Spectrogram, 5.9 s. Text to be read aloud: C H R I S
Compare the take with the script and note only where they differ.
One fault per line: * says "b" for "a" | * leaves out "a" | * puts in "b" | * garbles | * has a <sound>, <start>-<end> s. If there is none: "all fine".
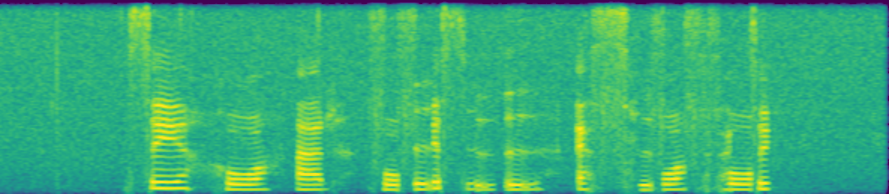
* garbles
* garbles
